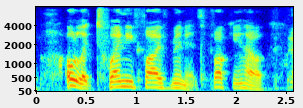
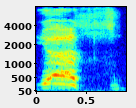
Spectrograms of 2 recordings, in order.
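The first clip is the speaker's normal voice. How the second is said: Alex Jones impression; 13 semitones higher than usual. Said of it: "Is this what you've come to say?".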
